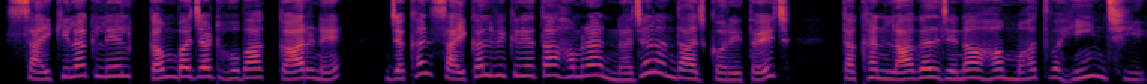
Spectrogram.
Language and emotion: Maithili, sad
